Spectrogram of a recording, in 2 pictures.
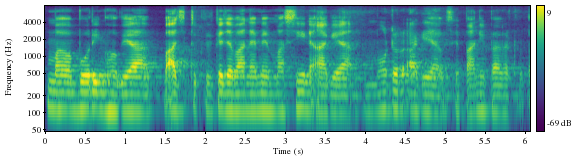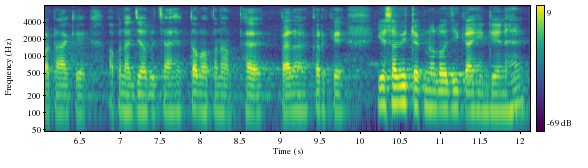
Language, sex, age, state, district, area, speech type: Hindi, male, 30-45, Bihar, Samastipur, urban, spontaneous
